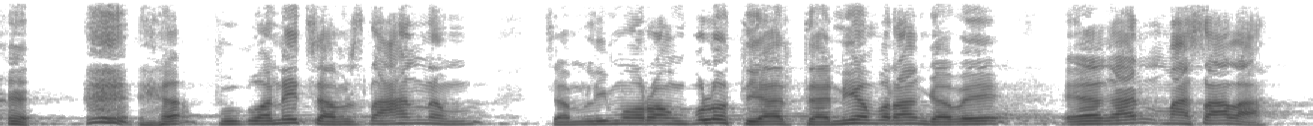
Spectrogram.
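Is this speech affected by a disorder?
No.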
